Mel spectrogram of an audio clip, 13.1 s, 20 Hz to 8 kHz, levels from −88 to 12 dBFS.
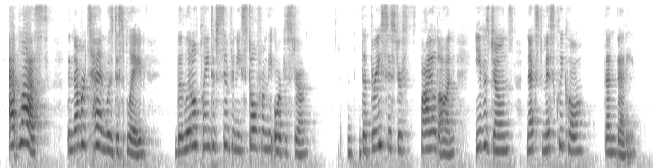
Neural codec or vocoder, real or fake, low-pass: none; real; 7.2 kHz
